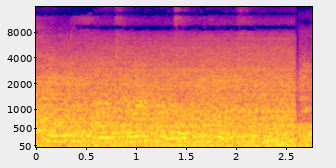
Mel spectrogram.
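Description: Steady, loud rumble of a Delhi metro train rolling along, continuous for the whole stretch with a slight drop near the end and faint voices mixed into the noise.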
